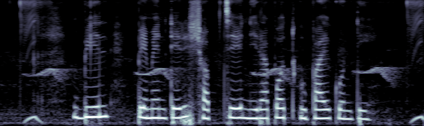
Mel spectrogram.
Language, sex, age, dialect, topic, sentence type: Bengali, female, 18-24, Rajbangshi, banking, question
